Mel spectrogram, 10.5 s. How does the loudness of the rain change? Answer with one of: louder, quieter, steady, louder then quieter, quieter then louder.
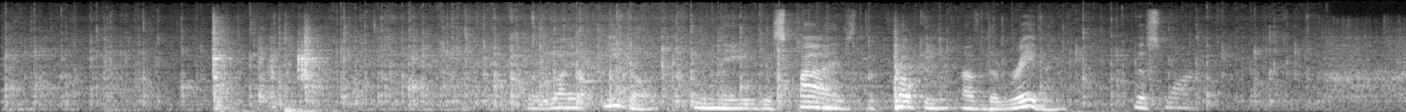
louder then quieter.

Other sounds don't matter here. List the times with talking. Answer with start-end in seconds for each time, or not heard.
4.0-8.9.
